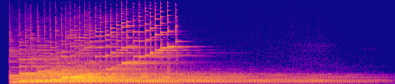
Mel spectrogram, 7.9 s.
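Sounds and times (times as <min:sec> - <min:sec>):
harp ascending glissando on a seventh: 0:00.3 - 0:04.2.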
